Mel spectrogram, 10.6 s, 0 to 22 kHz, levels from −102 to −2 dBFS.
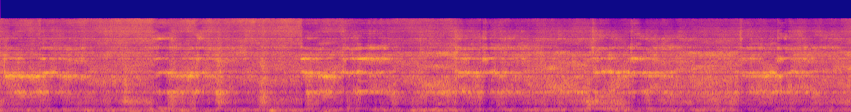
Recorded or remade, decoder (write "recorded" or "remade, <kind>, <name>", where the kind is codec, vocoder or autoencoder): remade, codec, SNAC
